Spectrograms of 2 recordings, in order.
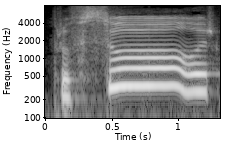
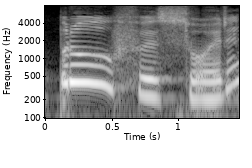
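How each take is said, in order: First: "Professor" with a long, high "sor"; "Professor", last syllable held high; final syllable stressed. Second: "professor" split into slow separate syllables; "professor" broken up evenly for counting. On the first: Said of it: "sor, é acentuada". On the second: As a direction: sound out "professor" in beats. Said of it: "O exemplo". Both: Shown as a demonstration.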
